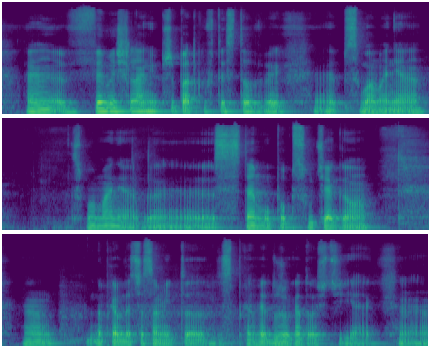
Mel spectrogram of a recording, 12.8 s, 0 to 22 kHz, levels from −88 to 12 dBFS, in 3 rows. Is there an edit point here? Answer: yes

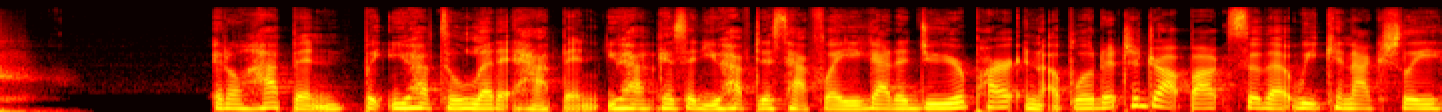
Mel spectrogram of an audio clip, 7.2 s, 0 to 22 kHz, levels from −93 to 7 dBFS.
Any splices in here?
yes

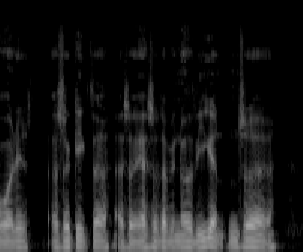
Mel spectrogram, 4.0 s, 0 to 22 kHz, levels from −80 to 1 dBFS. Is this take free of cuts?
yes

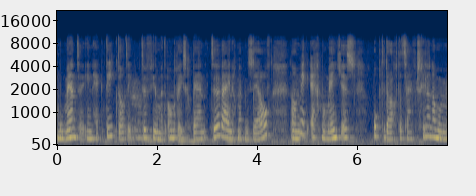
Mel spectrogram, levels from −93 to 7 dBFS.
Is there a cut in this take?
yes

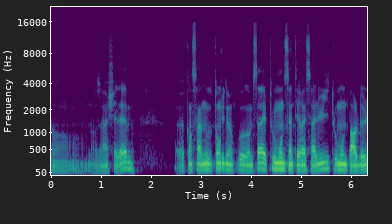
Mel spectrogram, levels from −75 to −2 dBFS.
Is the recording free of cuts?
no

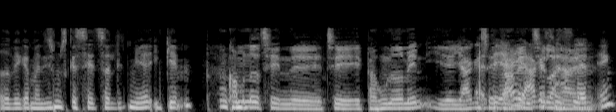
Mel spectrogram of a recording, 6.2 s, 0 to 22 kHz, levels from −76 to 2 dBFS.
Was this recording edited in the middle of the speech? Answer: no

